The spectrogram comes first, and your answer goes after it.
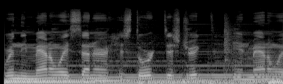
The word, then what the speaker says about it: Mantua: i know it's pronounced m-a-n-t-u-a i think it's like mantua or something like that but locally they say it man away so we're gonna explore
